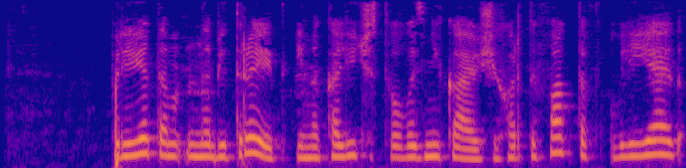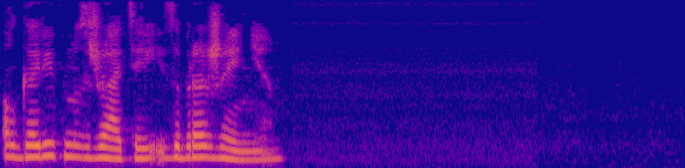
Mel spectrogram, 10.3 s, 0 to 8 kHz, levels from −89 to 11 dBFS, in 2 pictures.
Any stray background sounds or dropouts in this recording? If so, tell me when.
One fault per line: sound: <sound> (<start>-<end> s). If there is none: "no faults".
no faults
